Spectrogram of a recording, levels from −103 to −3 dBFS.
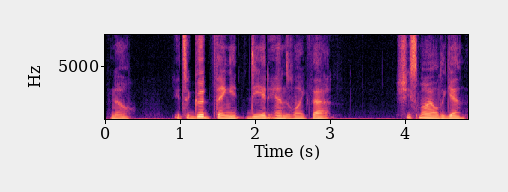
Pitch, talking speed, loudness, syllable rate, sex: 125 Hz, 160 wpm, -19 LUFS, 4.6 syllables/s, male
